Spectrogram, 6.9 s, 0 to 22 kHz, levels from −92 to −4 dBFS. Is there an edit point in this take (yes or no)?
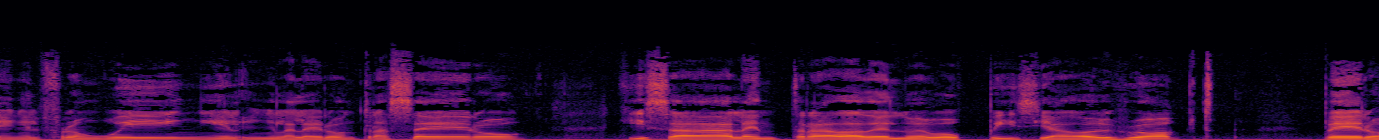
yes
